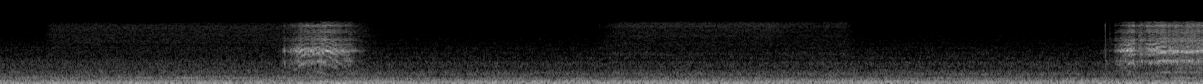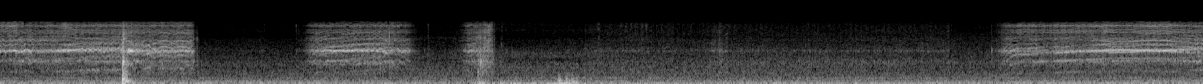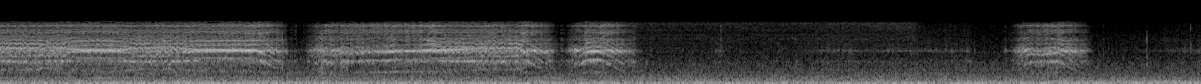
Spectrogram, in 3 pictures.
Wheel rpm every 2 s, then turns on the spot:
0, 30, 0, 0, 0, 40, 150, 60, 40, 10, 20, 130, 160, 120, 130, 20, 10, 30.
18-22 34-36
